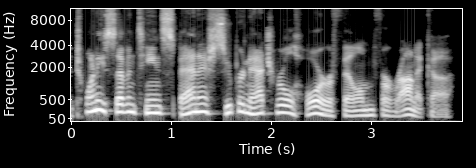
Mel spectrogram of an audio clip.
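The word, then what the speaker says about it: Verónica: Tonight's film is the 2017 Spanish supernatural horror film Veronica, or how do you say it, Stacy? Veronica. Oh, so much better.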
